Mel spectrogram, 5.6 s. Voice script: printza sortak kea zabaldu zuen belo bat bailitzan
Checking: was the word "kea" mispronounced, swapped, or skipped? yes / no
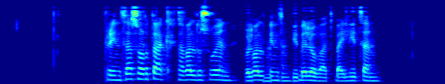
yes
